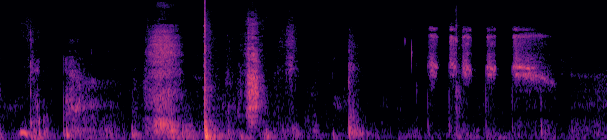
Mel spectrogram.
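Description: Quiet handling of quilted fabric and an acrylic ruler on a cutting mat: soft rustles, a few sharp clicks, and faint whispered muttering.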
